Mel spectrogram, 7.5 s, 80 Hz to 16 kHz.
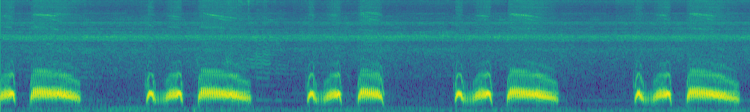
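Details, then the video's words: Spotted dove cooing used as a decoy to draw in wild doves for trapping: five soft three-part phrases, two quick clipped coos then a longer sustained one, repeated about every one and a half seconds over a quiet low rumble. "PANGGILAN TUKUKUR PIKAT 2022 COCOK BUAT PANCINGAN TEKUKUR LIAR"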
